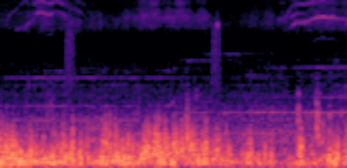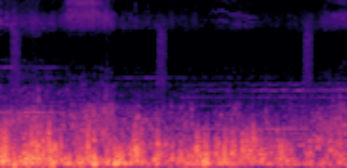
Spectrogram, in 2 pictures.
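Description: A fishing reel's handle clicks and whirs as a line is wound in.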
